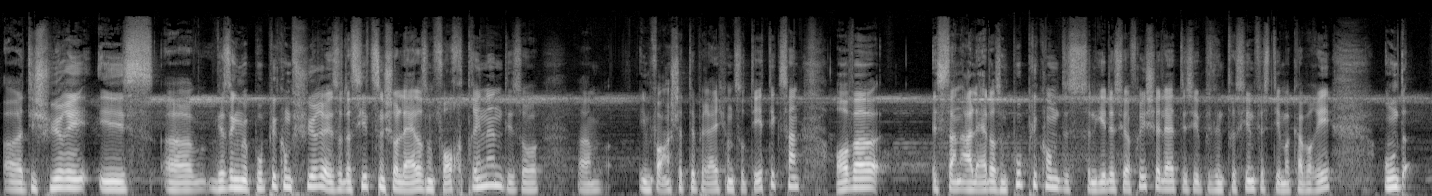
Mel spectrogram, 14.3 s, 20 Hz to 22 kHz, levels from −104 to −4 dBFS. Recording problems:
echo of what is said; faint; throughout; 390 ms later, 20 dB below the speech

